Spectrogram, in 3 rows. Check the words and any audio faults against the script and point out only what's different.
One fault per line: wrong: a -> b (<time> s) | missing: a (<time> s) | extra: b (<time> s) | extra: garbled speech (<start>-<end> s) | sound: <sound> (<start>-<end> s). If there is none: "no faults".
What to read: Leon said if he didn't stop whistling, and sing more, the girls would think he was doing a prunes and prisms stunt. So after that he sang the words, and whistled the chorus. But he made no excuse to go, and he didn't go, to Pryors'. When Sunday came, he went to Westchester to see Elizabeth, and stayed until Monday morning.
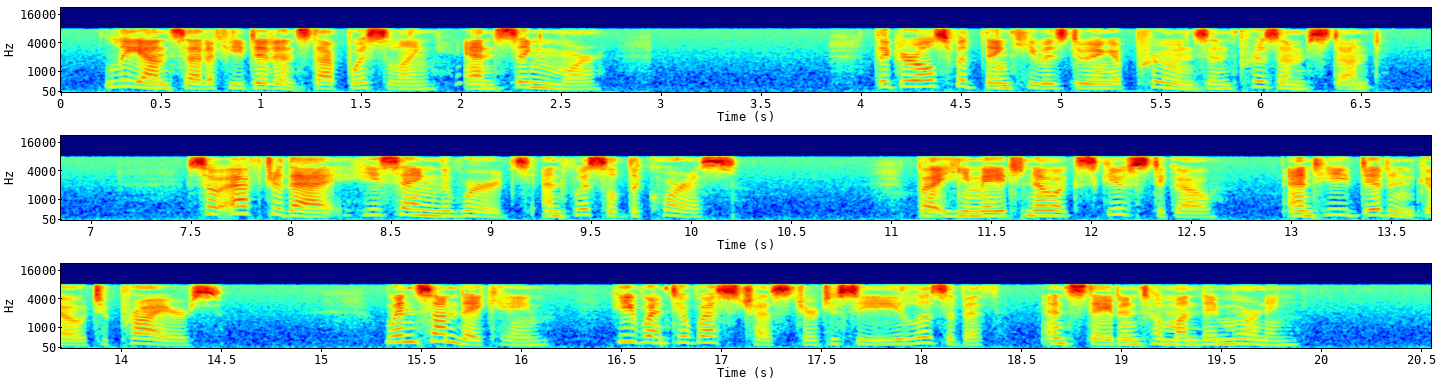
no faults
